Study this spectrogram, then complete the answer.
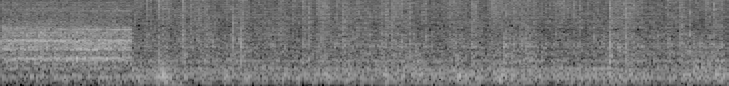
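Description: An arc welder crackles and sizzles.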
